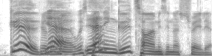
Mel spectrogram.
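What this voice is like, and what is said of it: Italian-English-American mixed accent. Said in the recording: “I love the accents. ... It's in between the Italian, the English, yeah. American.”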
